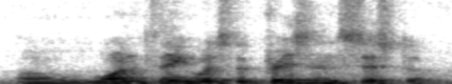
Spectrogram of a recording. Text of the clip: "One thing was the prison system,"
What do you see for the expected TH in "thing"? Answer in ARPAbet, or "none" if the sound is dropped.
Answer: TH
